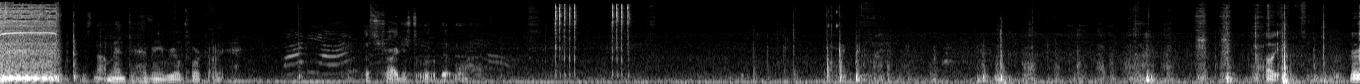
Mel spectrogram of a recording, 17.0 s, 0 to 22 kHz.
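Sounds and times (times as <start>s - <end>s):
rapid drill clicking: 0.0s - 0.8s, 6.9s - 7.9s
cordless drill driving bolt: 0.0s - 0.9s.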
